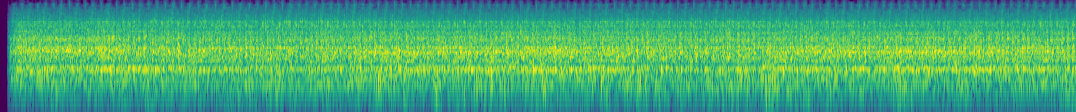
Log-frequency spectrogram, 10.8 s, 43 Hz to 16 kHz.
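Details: BMW M20 B27 engine at steady idle, with a sharp metallic tapping running through the hum that stays constant without load; engine knock at idle.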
